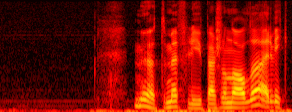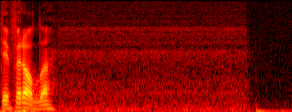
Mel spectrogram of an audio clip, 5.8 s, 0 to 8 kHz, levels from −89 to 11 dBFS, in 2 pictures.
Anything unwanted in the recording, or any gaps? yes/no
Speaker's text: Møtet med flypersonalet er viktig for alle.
no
